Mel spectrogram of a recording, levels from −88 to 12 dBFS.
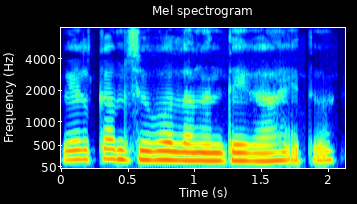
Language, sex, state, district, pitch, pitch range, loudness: Wancho, female, Arunachal Pradesh, Longding, 180 Hz, 170-195 Hz, -13 LUFS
